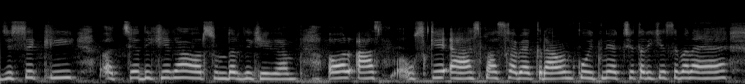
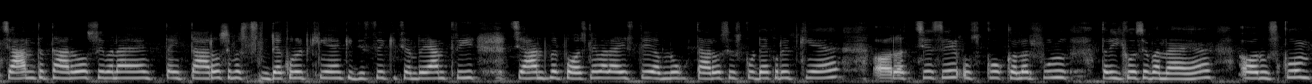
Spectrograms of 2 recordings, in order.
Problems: none marked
